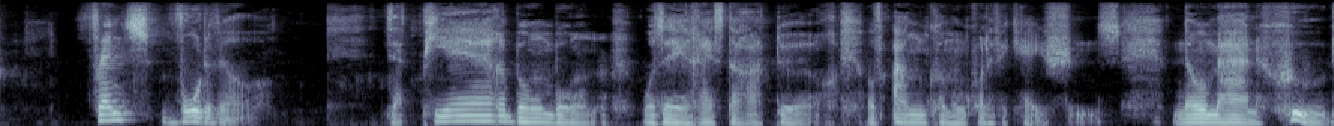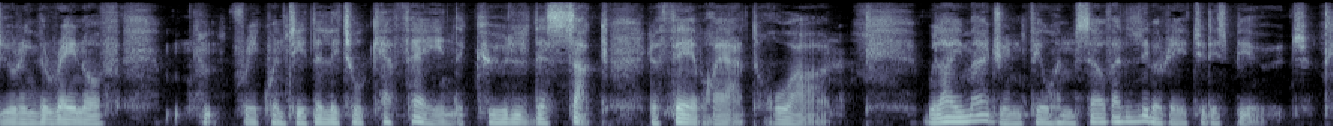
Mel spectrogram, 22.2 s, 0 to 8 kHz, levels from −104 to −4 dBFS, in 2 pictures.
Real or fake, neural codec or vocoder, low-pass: real; none; 7.2 kHz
